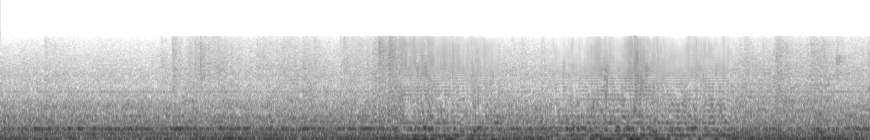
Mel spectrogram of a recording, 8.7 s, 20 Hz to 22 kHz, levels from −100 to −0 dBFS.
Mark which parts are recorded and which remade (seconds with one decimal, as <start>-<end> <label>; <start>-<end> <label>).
0.0-4.0 recorded; 4.0-5.0 remade; 5.0-5.5 recorded; 5.5-7.3 remade; 7.3-8.7 recorded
